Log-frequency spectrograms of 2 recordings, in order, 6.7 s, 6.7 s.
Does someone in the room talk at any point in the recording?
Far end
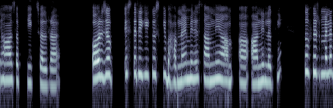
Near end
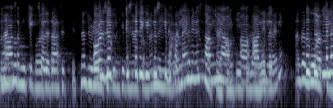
Yes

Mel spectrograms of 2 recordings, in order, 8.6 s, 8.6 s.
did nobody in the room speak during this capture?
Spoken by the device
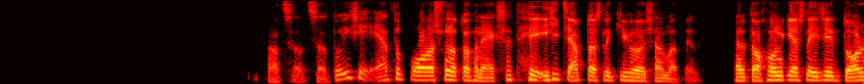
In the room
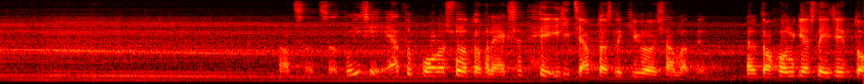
Yes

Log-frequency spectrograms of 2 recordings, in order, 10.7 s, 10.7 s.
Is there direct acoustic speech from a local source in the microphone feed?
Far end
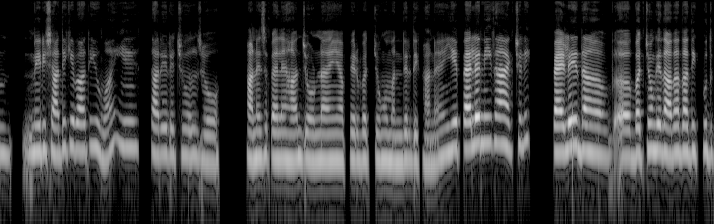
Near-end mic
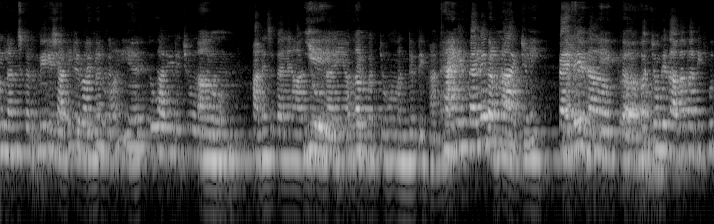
Yes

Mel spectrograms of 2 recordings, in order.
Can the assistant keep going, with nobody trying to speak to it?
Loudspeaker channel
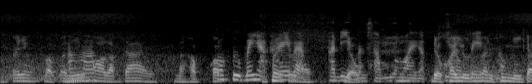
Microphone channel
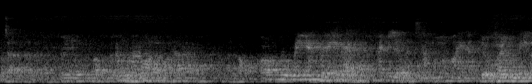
Yes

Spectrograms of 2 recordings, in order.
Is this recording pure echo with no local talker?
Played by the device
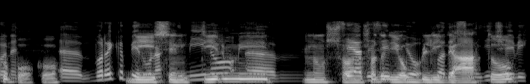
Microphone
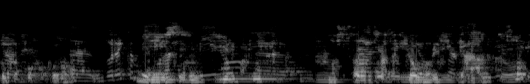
Yes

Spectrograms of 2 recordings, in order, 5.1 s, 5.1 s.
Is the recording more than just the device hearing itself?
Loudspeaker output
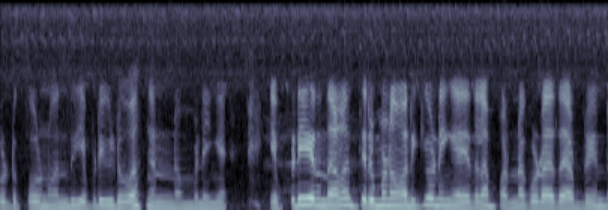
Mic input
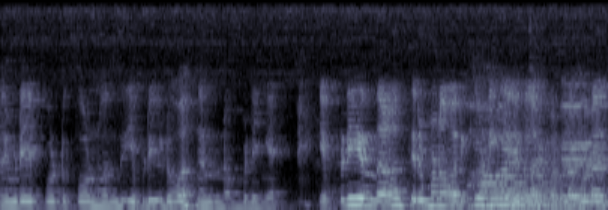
Yes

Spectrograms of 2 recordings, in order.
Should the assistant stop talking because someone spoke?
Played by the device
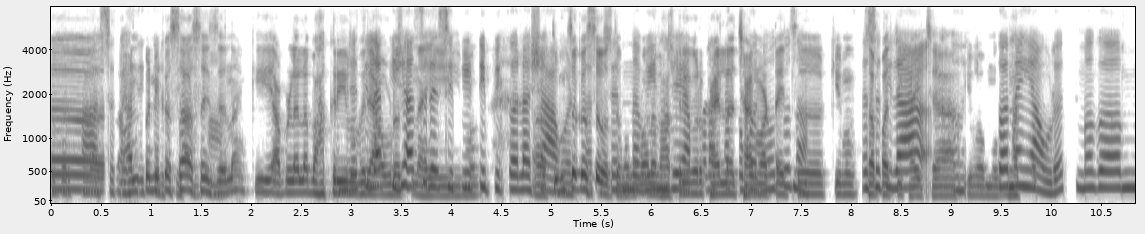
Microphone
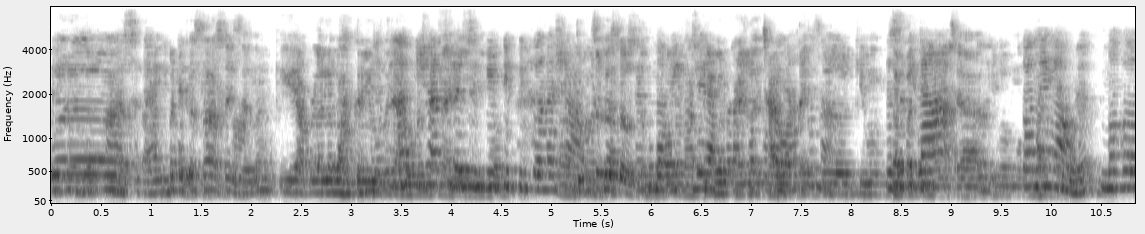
No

